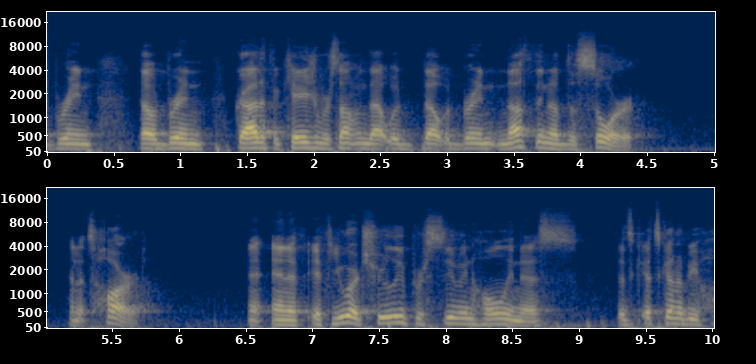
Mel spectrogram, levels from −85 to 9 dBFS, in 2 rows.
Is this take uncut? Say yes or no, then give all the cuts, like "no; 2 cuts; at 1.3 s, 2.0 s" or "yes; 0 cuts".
yes; 0 cuts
